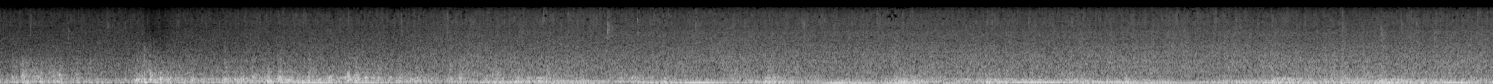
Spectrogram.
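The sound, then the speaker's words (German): A heavy summer thunderstorm downpour roars steadily throughout, large drops drumming on dry ground and a veranda roof, while deep rolls of thunder rumble low, swelling and fading beneath the dense hiss of rain, with lightning and no voices present. “Auf einmal umgibt uns fast ein tropischer Platzregen. Begleitet von starkem Donner und hellen Blitzen hat uns das sommerliche Gewitter erreicht.”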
